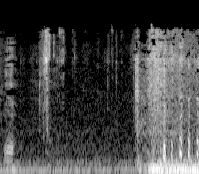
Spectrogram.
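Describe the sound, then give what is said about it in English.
A car engine with push-button start fires up immediately. A quiet cabin with a few faint clicks gives way to a sudden loud roar, which settles into a steady rumble. “Okay, that's in the wrong type vehicle, first off. That's in the wrong type vehicle because it started right away. Mm-hmm. Okay. That should be in a diesel.”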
